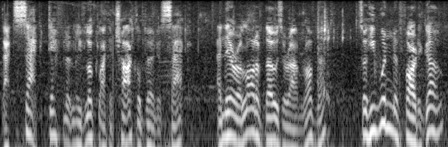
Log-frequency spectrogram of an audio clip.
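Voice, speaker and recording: Earnest villager, medieval game character, swooping expressive pitch, humble and sorrowful, faint background noise. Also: male voice, fast talker. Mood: wary, confiding. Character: robbed, grieving village man, simple and grateful. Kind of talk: video game dialogue acting.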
